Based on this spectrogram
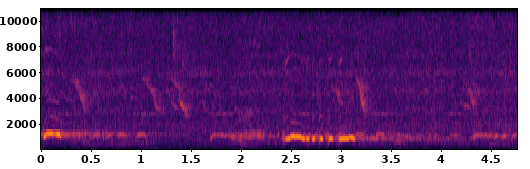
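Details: Local zebra dove singing, used to stimulate doves reluctant to sing: mostly faint background cooing, broken by one loud, quick, trilled burst of bubbly notes near the middle.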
